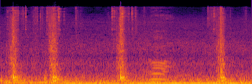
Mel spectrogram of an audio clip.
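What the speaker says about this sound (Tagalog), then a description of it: "parang mahirap ng susian, tapos akala mo sira na yung susi ng sasakyan nyo" A car key jangles in the ignition in repeated short metallic rattles, close and loud, over a low steady vehicle hum.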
